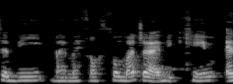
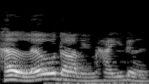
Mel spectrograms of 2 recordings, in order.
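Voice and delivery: fake Southern American accent, louder; 6 dB louder than usual. Greeting the co-host at the start of the podcast: put-on Southern American accent. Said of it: "Southern accent, you know?".

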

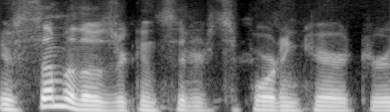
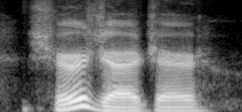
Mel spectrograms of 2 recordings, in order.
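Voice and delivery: put-on dismissive voice, lower; 4 semitones lower than usual. Retelling how Qui-Gon brushes off Jar Jar: imitating Qui-Gon dismissively.

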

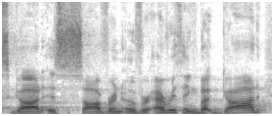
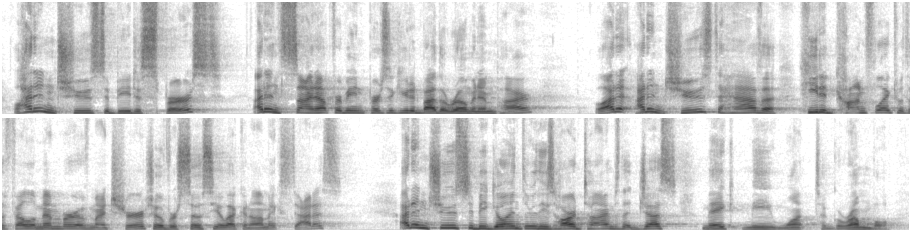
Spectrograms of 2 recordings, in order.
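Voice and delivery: normal talking voice

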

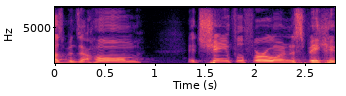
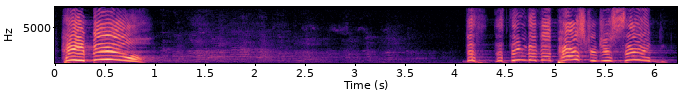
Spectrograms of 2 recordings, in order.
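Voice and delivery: very high, loud, really horrible fake woman's voice; 7 dB louder than usual. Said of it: "This is a really horrible woman's voice".

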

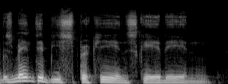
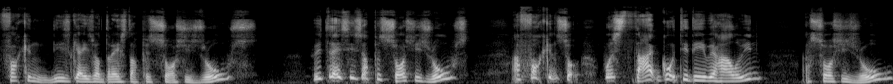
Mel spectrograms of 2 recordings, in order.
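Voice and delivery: carried-away swearing rant, pitched up; 7 semitones higher than usual. Complaining about halloween costumes: ranty and sweary. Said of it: "As you can tell with my voice, I'm getting a bit carried away".

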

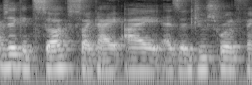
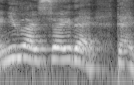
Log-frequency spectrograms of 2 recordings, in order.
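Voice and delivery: much higher, mocking impression voice. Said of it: "And then she's like".

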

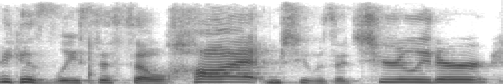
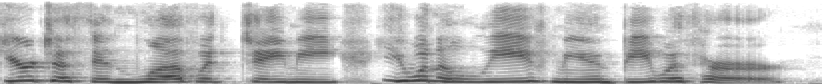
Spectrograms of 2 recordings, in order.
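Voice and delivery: mock sobbing while speaking; 3 semitones higher than usual. Retelling what a woman says to him as she starts sobbing, imitating someone sobbing. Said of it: "starts sobbing".

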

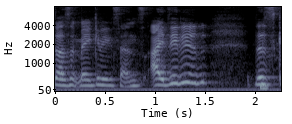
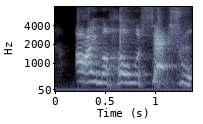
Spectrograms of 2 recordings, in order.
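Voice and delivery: yell, pitched higher and louder; 7 semitones higher, 11 dB louder than usual. Retelling a friend yelling at the speaker in a store: imitating someone yelling. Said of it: "he's yelling at me".

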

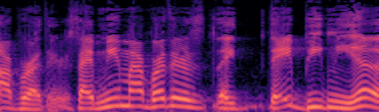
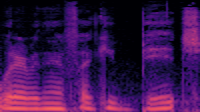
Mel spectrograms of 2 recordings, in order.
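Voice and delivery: mock under-breath mutter, much quieter; 4 semitones lower, 9 dB quieter than usual. Speaker retells what a man said during a dispute, retelling an under-breath mutter. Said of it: "I heard it under his breath".

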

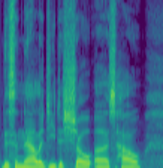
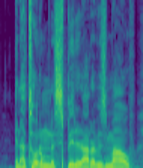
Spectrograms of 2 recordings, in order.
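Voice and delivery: plain

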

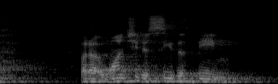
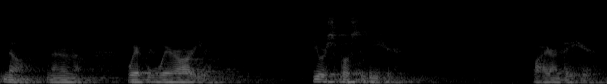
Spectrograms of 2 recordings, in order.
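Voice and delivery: low, searching, longing voice; 4 semitones lower, 10 dB quieter than usual. Retelling the garden scene, voicing the Lord calling out: God's voice, not mad. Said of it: "I truly believe that he was saying".

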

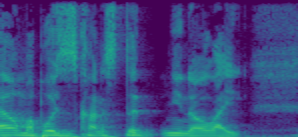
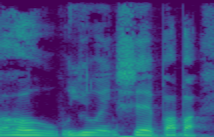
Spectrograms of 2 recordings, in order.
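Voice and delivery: drawn-out, jeering, put-on screaming; 3 semitones higher than usual. Retelling a street fight, imitating the knocked-down woman's friends screaming. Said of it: "sitting there screaming like".

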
